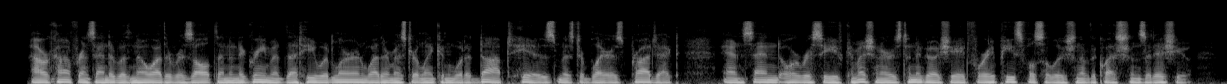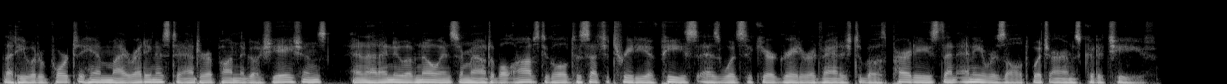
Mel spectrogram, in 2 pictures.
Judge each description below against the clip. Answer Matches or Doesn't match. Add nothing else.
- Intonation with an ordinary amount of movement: Doesn't match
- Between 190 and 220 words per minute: Matches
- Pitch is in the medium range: Doesn't match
